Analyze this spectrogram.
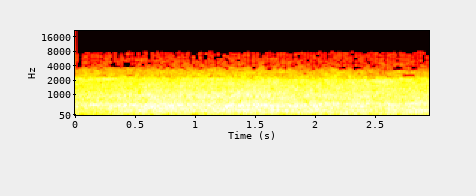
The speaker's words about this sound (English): As with the help of the engineer, he applied the brakes and found the train coming to a stop.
